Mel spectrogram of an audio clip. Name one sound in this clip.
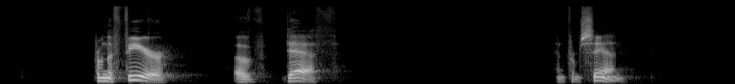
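A middle-aged man speaks with animation into a microphone in a large, echoing room.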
